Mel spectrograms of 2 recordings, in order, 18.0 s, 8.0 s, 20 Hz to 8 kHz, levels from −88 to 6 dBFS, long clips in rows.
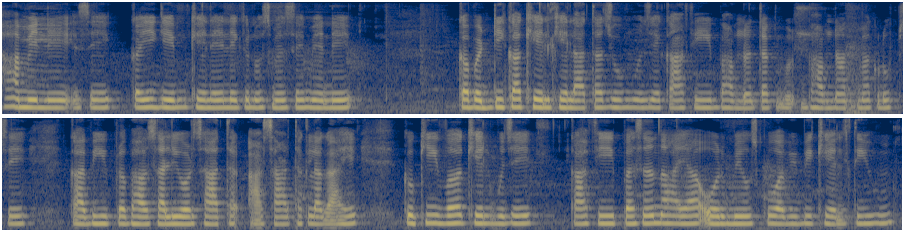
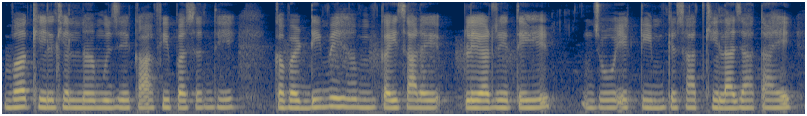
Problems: constant background noise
